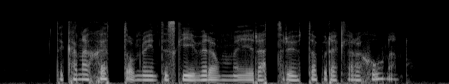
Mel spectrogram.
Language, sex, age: Swedish, female, 26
